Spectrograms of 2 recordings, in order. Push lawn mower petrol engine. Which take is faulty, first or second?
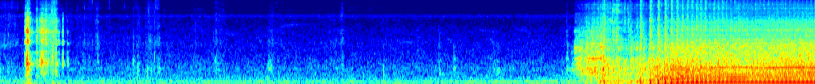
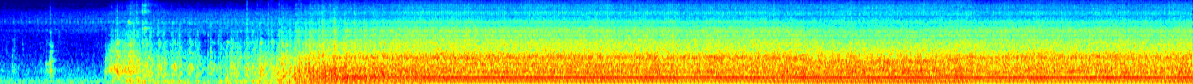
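first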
